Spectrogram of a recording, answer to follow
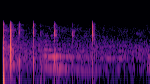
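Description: A RipStik caster board's wheels and deck clicking and knocking on a wooden floor as it is ridden: a quick run of sharp clicks, loudest at the very start and thinning out to a few light taps after about a second and a half.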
